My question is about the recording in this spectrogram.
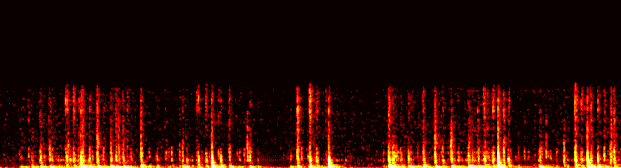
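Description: Computer keyboard typing: quick runs of key clicks, broken by a couple of brief pauses a little after halfway.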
